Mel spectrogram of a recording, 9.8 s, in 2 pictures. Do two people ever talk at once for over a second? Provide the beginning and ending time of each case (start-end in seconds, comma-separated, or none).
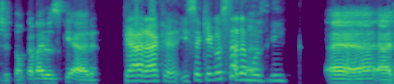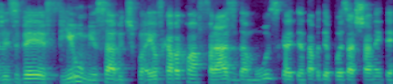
none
